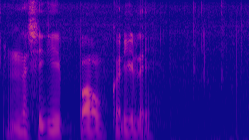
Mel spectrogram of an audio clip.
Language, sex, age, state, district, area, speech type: Manipuri, male, 30-45, Manipur, Kangpokpi, urban, read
